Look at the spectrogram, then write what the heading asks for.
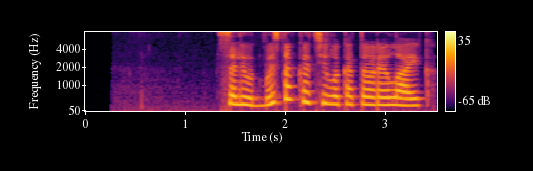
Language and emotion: Russian, positive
